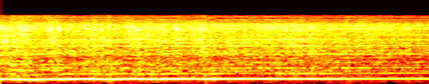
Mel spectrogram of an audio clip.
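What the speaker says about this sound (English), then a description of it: "With some saline homogenised in a blender, filtered through a simple kitchen-type filter" A kitchen blender runs continuously at high speed, homogenising stool with saline, a loud steady motor whine with a constant pitch and dense whirring noise throughout.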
